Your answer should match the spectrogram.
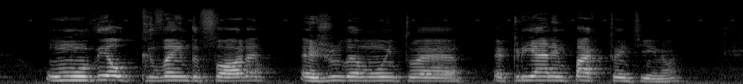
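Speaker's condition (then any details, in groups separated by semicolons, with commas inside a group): Cerebral palsy; uses a wheelchair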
